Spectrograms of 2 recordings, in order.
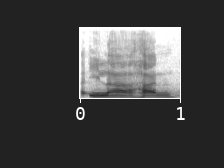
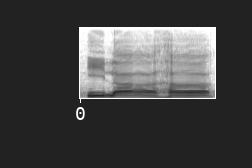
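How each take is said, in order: First: The word ends with an n sound. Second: The word ends on a long vowel. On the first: The speaker calls it wrong. "jangan dibaca ilahan kalau kita mau berhenti" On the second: The speaker calls it right. "Kita berhenti satu yang dibaca"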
